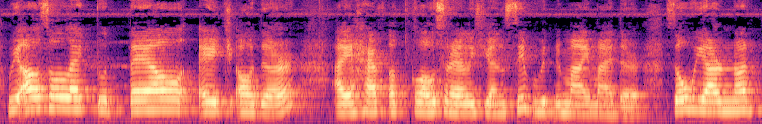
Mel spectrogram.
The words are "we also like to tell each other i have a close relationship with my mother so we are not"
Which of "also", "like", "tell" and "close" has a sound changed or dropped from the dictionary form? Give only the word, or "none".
none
